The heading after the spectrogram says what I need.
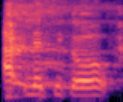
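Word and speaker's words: Atlético: And I really appreciate you pronouncing Atletico correctly, because it does drive me up a wall sometimes when I see people throwing the H in there.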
